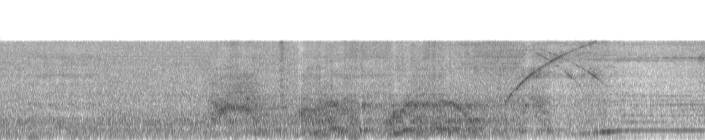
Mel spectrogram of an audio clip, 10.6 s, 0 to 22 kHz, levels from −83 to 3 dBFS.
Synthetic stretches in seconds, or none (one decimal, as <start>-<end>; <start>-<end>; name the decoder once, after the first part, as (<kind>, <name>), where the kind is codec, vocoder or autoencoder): 0.4-1.5 (codec, SNAC); 3.2-3.8; 4.5-6.7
